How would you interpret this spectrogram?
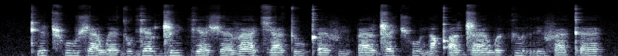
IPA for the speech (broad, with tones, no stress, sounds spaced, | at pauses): kʼ i˥˩ ʈ͡ʂʰ u˦˥ ʃ æ˨˩ w ɛ˨˩ d u˥˩ ɡʲ æ˥˧ l ɖ͡ʐ i˥˧ kʲ æ˨˩ ʃ ɛ˨˩ v æ˥˩ t͡ɕ æ˩˧ t u˨˩ kʼ ɛ˩˧ f i˨˩ p æ˩˧ ɖ͡ʐ ɛ˥˧ t͡ʃʰ u˥˩ n ə˥˩ qʼ ɛ˨˩ ɖ͡ʐ æ˨˩ w ə˨˩ kʲ u˥˧ r i˦˥ f æ˩˧ kʼ ɛ˦˥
